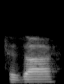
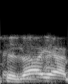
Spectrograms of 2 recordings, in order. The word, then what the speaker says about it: Tesar: name uh but Captain Tazar. Um I've been see Yes, I've came across him um you know quite a few times on YouTube. Captain Tesar, man, say my name right.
